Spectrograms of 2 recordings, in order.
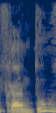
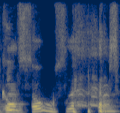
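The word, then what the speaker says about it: Francouz: Ben là, ça s'écrit Frantouz, mais ça a l'air que ça se dit Fransos.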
